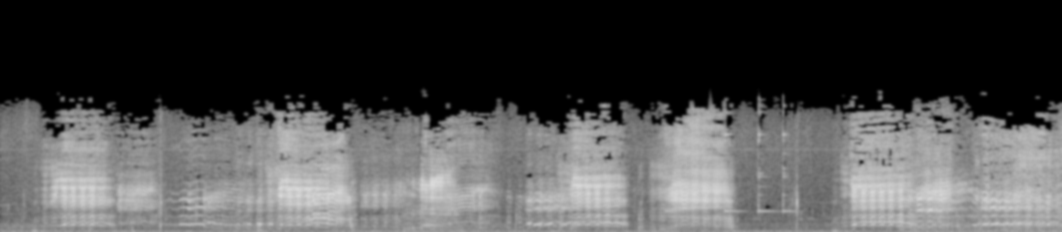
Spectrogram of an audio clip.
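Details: Baby pygmy goats for sale in Fort Smith, Arkansas, bleating repeatedly: loud, quavering, harmonic bleats in bursts about every one to two seconds, several voices overlapping, with a brief steady tone near the eighth second.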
